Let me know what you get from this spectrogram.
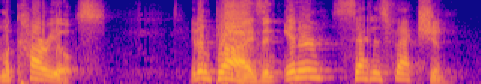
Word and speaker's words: makarios: The word blessed, or if you prefer the two-syllable pronunciation, blessed, in the Greek is makarios, M-A-K-A-R-I-O-S, makarios.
